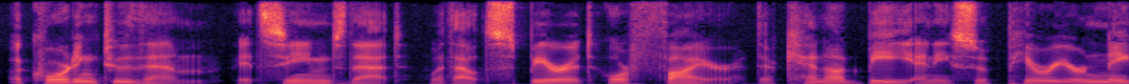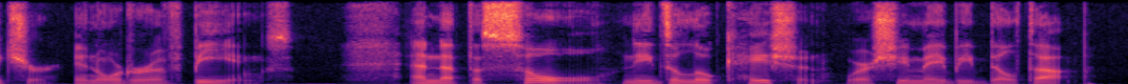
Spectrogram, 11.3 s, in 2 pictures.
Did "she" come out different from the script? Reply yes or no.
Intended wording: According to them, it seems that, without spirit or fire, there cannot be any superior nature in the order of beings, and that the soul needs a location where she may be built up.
no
